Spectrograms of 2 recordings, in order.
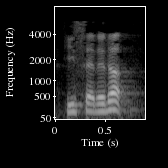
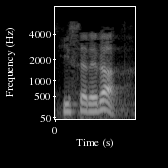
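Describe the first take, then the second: No difference in how they are said.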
